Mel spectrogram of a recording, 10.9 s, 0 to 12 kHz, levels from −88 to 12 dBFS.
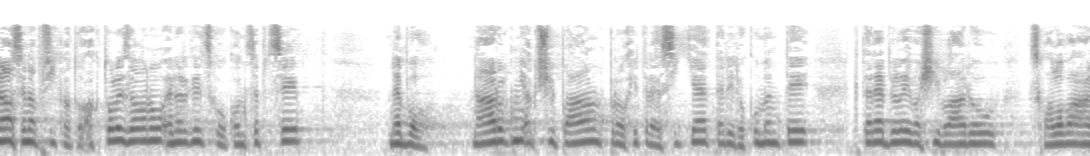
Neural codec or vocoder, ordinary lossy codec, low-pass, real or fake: none; MP3, 32 kbps; 7.2 kHz; real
